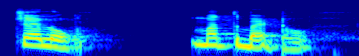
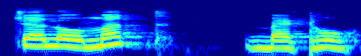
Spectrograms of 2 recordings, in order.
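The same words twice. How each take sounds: First: There is a pause right after 'chalo'. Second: There is a pause right after 'mat'. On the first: Let's go, don't sit here. "इसका मतलब हुआ कि चलो यहाँ मत बैठो" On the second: Don't go, sit down. "मतलब यहाँ से मत जाओ बैठ जाओ"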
